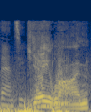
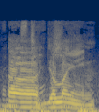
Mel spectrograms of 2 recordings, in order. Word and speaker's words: Yelan: I don't know why they keep pronouncing it like that. Yelan. I'm just gonna keep saying Yelane, no matter what. What do you think? Don't care if y'all correct me either. Yelane, not Yelan.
